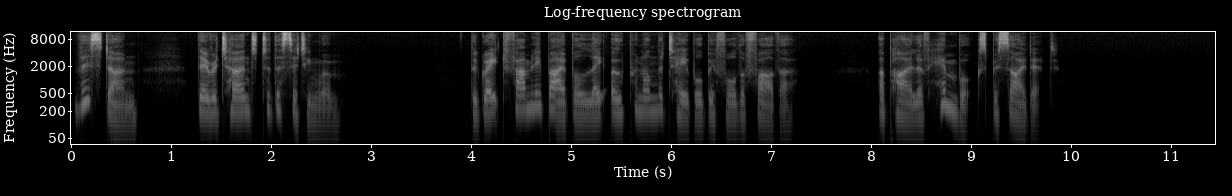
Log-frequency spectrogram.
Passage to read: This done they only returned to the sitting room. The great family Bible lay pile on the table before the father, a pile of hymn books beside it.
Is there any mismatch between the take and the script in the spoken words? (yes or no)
yes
